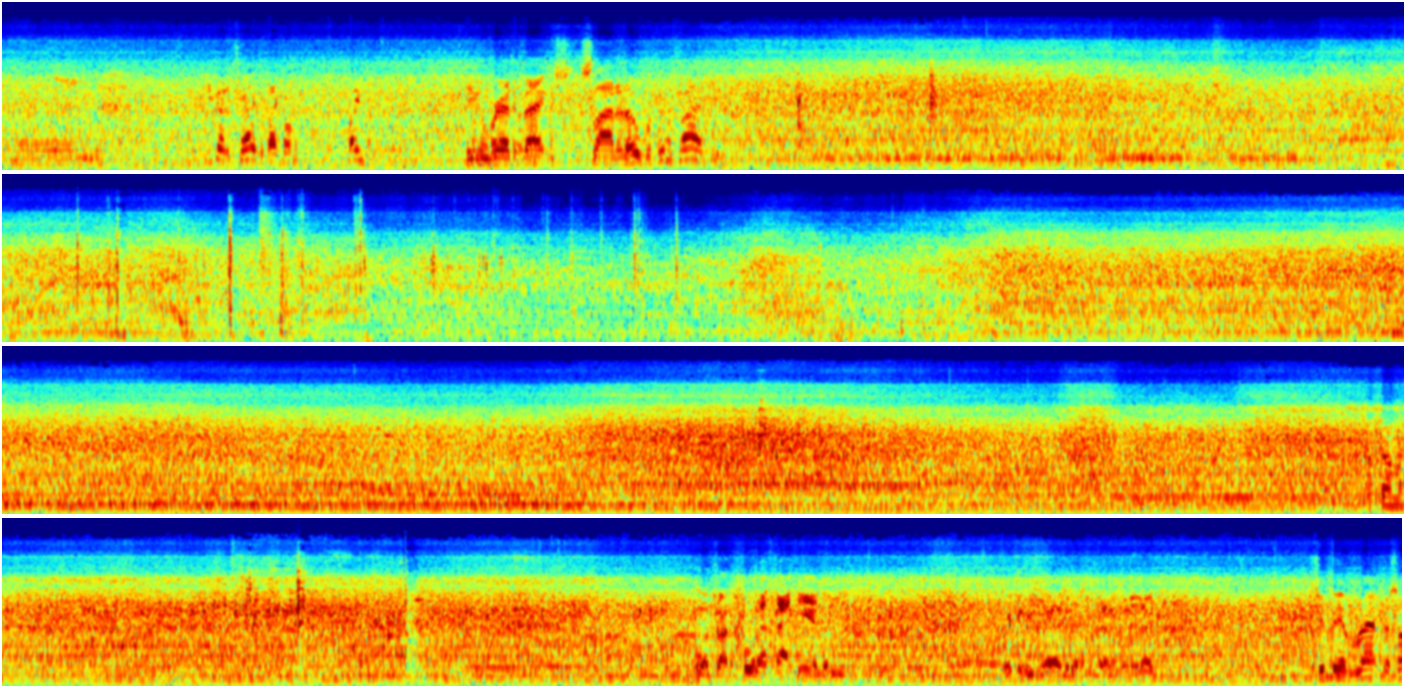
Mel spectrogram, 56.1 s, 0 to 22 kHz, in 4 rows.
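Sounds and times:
heavy diesel engines under load: 0.0 - 56.0.

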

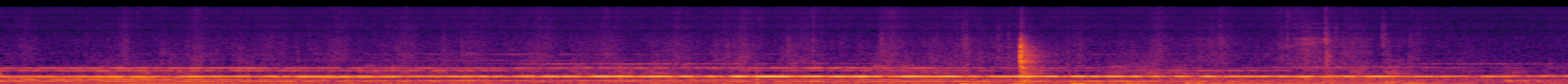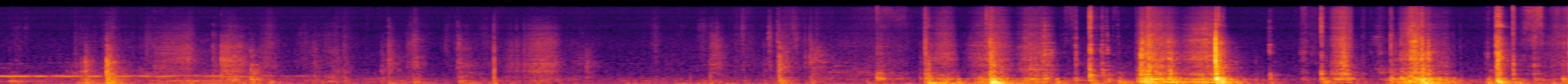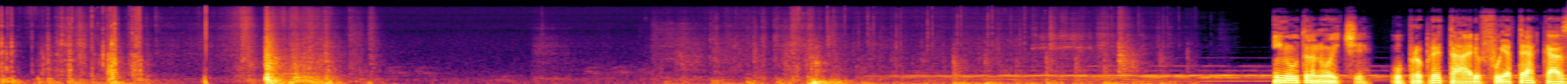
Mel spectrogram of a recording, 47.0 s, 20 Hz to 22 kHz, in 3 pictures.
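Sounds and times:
low ringing drone: 0.0 - 18.6, 40.1 - 47.0.

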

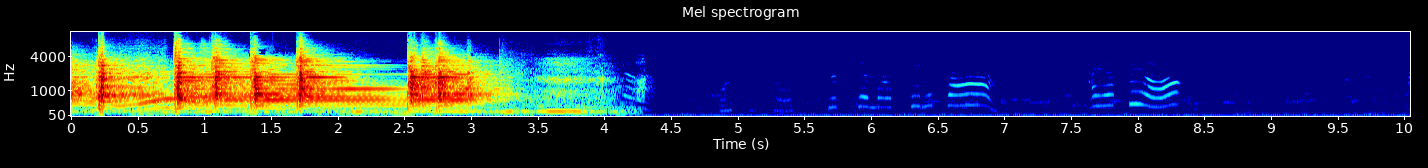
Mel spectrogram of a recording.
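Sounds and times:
plucked string instrument music: 0.0 - 3.8.

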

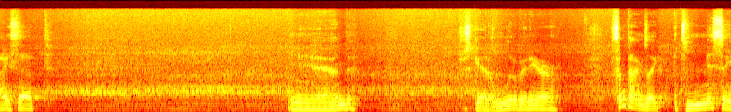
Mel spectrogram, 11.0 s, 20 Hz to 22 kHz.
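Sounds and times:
steady background hiss: 0.0 - 10.9.

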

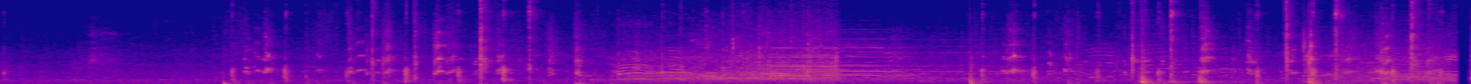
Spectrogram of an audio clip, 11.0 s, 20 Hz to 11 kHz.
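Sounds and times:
shoes squeaking on floor: 1.6 - 4.4, 7.3 - 10.8
crowd noise: 4.0 - 11.0
ball striking bats and table: 7.2 - 10.9.

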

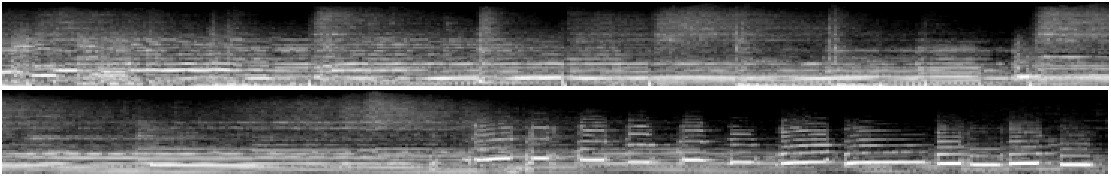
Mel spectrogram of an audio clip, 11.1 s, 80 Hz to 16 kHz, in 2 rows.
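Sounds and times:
slow blues electric guitar: 0.0 - 11.0.

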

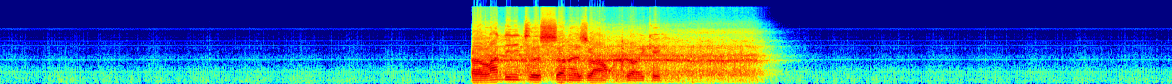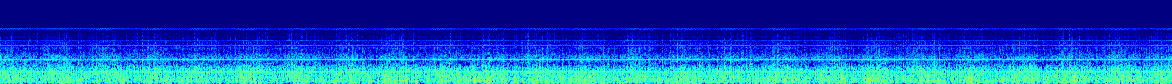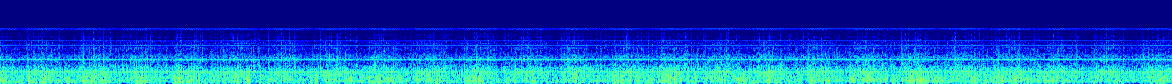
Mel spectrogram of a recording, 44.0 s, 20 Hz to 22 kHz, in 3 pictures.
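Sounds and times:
faint steady hiss: 5.9 - 9.8
loud sound cutting off: 5.9 - 9.8.

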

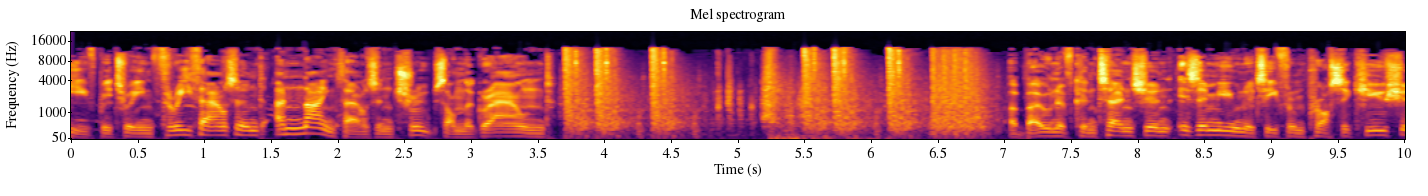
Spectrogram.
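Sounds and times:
rapid rifle shots with echo: 3.6 - 7.0.

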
